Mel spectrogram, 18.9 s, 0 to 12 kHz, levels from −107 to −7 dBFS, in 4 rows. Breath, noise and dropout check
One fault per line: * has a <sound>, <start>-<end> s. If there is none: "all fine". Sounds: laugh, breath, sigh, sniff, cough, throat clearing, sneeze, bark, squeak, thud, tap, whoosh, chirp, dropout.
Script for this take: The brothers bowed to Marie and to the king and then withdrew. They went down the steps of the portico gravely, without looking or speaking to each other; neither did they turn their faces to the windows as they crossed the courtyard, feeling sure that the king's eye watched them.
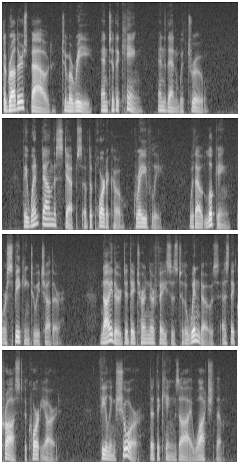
all fine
